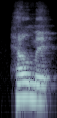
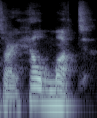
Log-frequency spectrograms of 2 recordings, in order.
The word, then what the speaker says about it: Hellmutt: stuff, Gyro Boss DX, Helmet, the Badass from Hell, Hexagravity, that's Helmut, like the dog, like a dog mutt, not helmet. Helmut. So it's spelled HELLMUTT. It's just MUT, but it is a dog.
